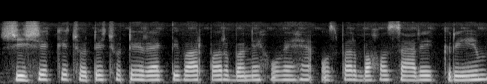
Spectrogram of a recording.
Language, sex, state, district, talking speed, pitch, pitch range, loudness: Hindi, female, Uttar Pradesh, Etah, 170 wpm, 210 Hz, 205-215 Hz, -16 LUFS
